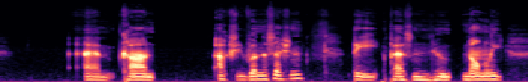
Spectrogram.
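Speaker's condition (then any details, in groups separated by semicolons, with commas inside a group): Cerebral palsy; tight muscles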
